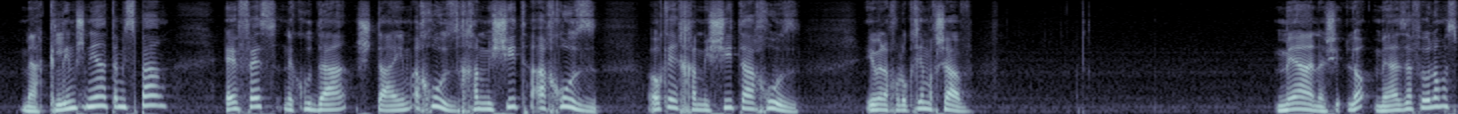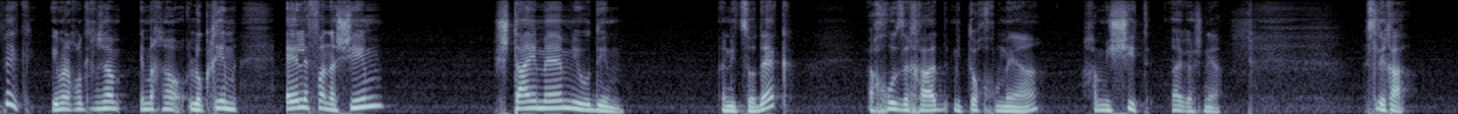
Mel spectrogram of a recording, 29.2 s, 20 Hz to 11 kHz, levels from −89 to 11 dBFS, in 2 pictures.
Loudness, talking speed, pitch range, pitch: -18 LUFS, 85 wpm, 120-180 Hz, 140 Hz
